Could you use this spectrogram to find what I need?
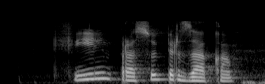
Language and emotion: Russian, neutral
